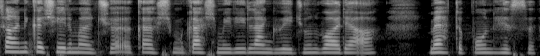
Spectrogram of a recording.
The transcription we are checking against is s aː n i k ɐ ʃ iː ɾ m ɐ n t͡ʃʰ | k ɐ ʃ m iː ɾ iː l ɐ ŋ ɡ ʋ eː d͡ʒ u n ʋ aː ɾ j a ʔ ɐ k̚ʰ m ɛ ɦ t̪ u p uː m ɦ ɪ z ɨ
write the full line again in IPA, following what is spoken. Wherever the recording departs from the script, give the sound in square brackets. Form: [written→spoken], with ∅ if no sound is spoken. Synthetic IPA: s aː n i k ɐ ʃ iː ɾ m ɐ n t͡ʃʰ | k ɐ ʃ m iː ɾ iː l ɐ ŋ ɡ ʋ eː d͡ʒ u n ʋ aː ɾ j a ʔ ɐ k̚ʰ m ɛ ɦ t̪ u p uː [m→n] ɦ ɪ [z→s] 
